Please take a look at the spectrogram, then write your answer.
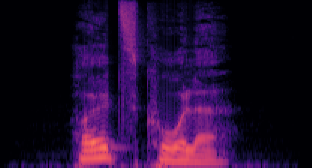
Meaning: charcoal
- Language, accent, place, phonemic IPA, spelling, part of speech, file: German, Germany, Berlin, /ˈhɔlt͡sˌkoːlə/, Holzkohle, noun, De-Holzkohle.ogg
